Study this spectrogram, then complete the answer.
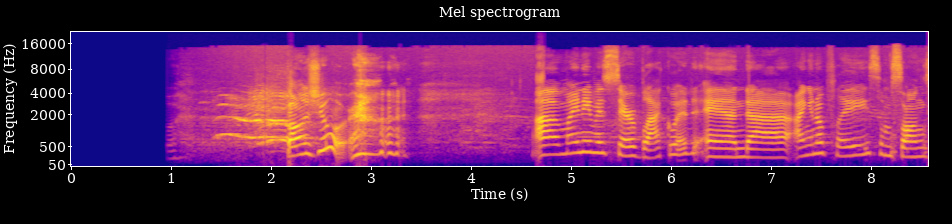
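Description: A young woman sings into a microphone on stage.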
